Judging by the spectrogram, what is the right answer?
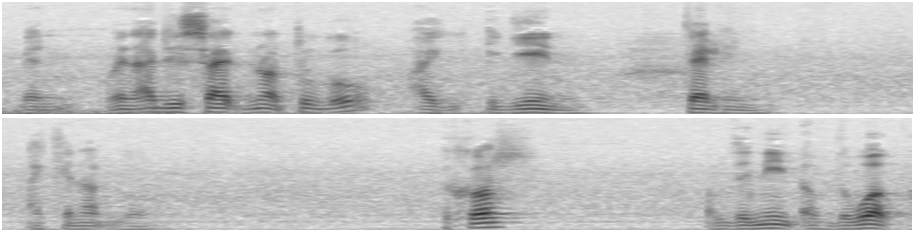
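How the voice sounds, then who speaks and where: Older man, Malaysian accent, native Malay speaker, halting English talk with repeated words, low voice, dull lo-fi phone recording. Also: slight background noise. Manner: halting, repeats words, opens with Arabic recitation. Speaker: religious speaker. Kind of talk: talk after dawn prayer. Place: small indoor room.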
